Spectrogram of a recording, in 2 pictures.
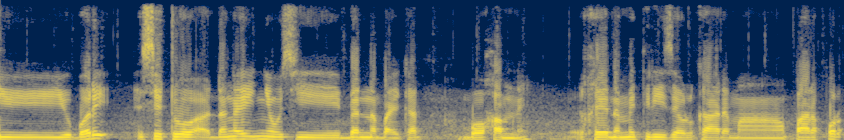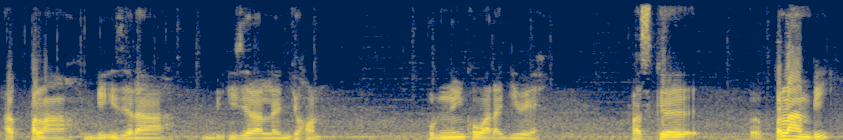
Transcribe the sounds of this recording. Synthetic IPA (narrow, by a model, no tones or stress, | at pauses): jubɐɾi | sitɔ̰dɐŋɐjɲɛwsibɛnːɐbajkɐt̚ | bɔːxɐmnɛ | xɛːnɐmɛtiɾizɛulkaːɾɛmapaɾɐpɔɾɐk̚pɐlãːbiisɾa | biʔisɾalɛnɟɔxɔn | puɾɲuɲkɔwɐɾɐɡiwɛː | pɐskə | pɐlãːmbi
